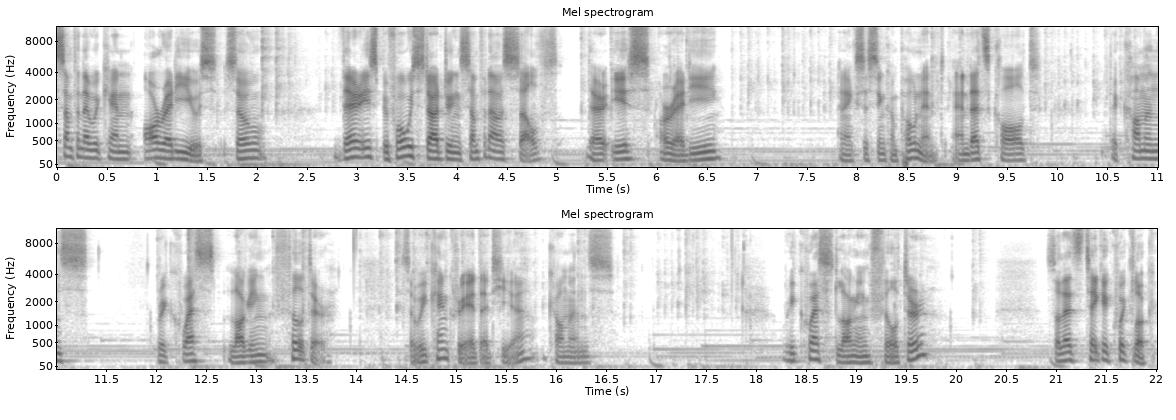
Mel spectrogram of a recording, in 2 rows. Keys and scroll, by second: 1.8 alt+8, 2.1 Return, 2.6 Up, 3.1 Down, 3.6 alt+l, 5.3 Return, 12.1 Down, 12.4 Return, 13.2 alt+8, 13.5 Return, 18.7 Return, 20.1 Return.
